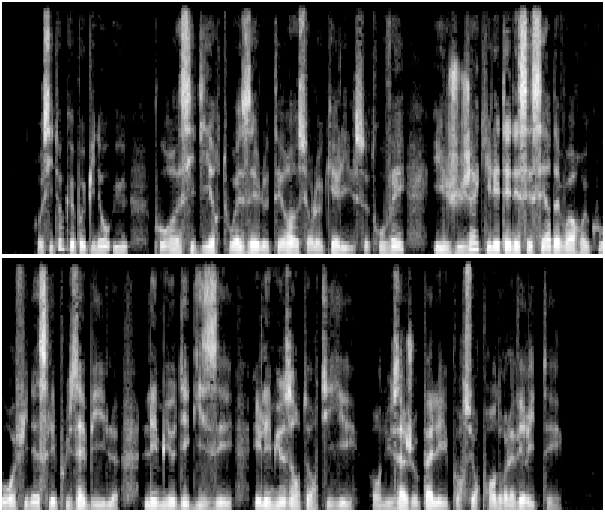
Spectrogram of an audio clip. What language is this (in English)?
French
